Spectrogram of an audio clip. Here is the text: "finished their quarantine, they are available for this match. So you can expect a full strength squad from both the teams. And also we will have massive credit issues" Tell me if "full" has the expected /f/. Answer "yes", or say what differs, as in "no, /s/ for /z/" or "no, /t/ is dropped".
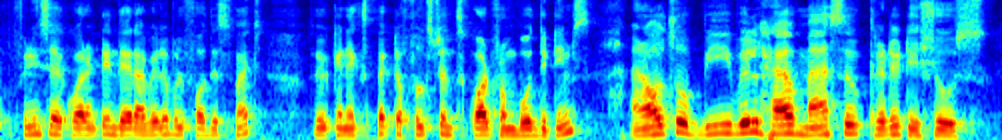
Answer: yes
